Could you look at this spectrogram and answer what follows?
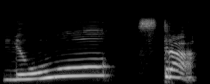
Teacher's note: тому в цьому слові перший склад наголошений тепер робимо звуковий аналіз перший звук ль - приголосний м'який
